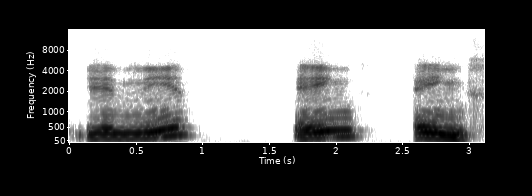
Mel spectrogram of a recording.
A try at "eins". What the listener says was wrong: Bien, solo que recuerden que el uno es con I, vea. Sí se escribe con EI, pero se pronuncia con I. De ahí decimos eins, eins. Sí, el resto sí, solo ahí que lo cambió por una E. Sí, generalmente, recuérdese cuando vean el diptongo EI en el alemán, cuando vean eso así, vean escrito.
